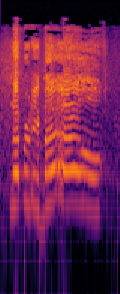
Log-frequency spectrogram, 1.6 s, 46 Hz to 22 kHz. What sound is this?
philadelphia libertybellloop
A loopable absurd outburst that I usually cut out once when editing inside Liberty Bell exhibit in Philadelphia recorded with DS-40 and edited in Wavosaur.
loop, liberty-bell, independence-hall, philadelphia, field-recording, city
